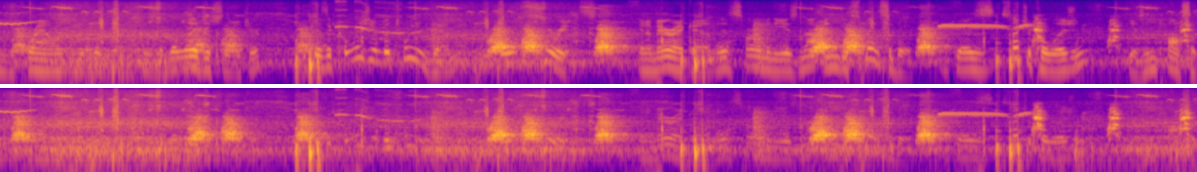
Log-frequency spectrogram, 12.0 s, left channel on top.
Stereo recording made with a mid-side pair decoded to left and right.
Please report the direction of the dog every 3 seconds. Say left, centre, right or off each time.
right, right, centre, right.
